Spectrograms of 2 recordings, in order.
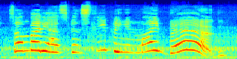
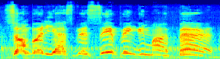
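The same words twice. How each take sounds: First: It is said in a quiet, gentle voice. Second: It is said in a deep, growly voice.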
